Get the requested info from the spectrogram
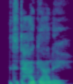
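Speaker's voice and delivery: low, soft man's voice, puzzled; husband's mildly surprised murmur; puzzled question. A narrator's reading. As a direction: ask in low, quiet puzzlement. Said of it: "بص لها باستغراب وسألها".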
